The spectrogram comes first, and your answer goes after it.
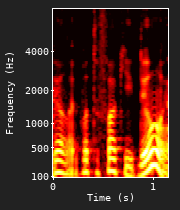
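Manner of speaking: replayed indignant outburst, not a full shout; retold incredulous outrage. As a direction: challenge them in disbelief, pitch jumping up.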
